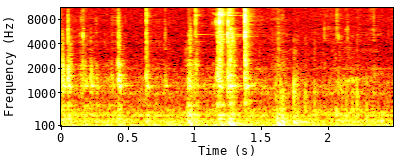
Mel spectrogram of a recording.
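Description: Small metallic clicks and ticks from a motherboard CPU socket's retention lever and metal load plate being unlatched and swung open, with a quick cluster of clicks a little past one second in.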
